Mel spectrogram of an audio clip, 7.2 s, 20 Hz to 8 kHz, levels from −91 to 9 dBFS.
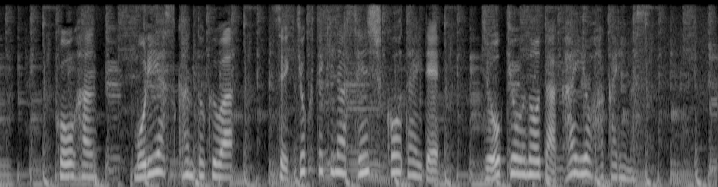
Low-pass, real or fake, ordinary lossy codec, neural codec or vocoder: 7.2 kHz; fake; MP3, 64 kbps; vocoder, 44.1 kHz, 128 mel bands every 256 samples, BigVGAN v2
